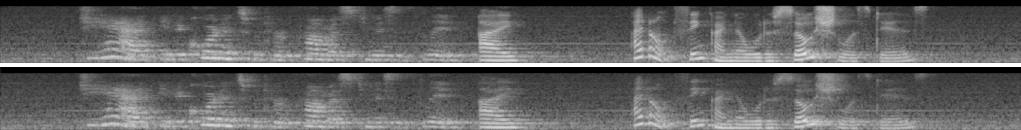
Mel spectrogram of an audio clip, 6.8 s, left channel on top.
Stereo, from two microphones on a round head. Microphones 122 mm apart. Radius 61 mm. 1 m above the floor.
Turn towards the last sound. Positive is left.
turn(degrees=60)  # may be behind; listen again after turning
